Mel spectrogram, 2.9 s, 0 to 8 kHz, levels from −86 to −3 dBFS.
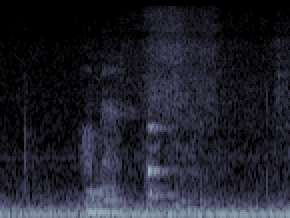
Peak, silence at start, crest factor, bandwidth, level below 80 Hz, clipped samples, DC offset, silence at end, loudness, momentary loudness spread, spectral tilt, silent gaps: -26 dBFS; 0 s; 14 dB; 7.6 kHz; -42 dBFS; under 0.1%; under 0.1%; 0 s; -42 LUFS; 7 LU; -7 dB/octave; none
